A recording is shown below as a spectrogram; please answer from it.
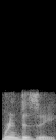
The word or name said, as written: Brindisi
